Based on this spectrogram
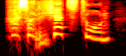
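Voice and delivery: very high, shrill panicked question. A narrator's reading. Hermine, locked out, asks the boys, shrilly. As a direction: pitch it right up, shrill. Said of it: "fragte sie mit schriller Stimme".

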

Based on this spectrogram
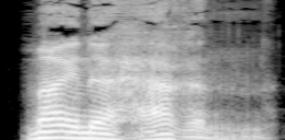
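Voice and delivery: slow, drawn-out admonishment; stretched, authoritative reprimand; calling to order. A narrator's reading. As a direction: halt the squabble with two weighty words. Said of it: "unterband der Präsident die drohende Diskussion".

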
